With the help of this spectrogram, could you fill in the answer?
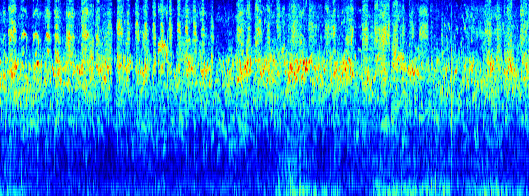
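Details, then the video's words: Many budgies in an aviary colony chirp at once: constant overlapping high chirps and warbling chatter forming a busy, unbroken chorus, with faint low background noise. "Budgies chirping sounds"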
